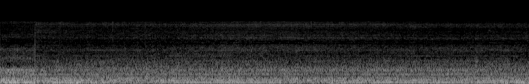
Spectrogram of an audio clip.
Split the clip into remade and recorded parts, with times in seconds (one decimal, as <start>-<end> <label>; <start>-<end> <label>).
0.0-1.5 remade; 1.5-2.1 recorded; 2.1-5.3 remade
